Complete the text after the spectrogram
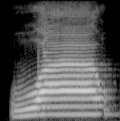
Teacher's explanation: দুই ঠোঁট গোল করব, গোল করে আবার দুই দিকে প্রসারিত করব, আবার শেষে এসে গোল করব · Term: ওয়াও অক্ষরটা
